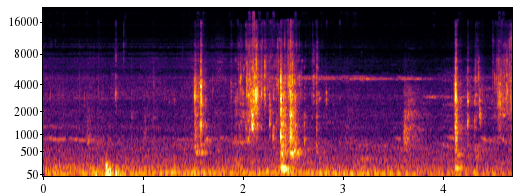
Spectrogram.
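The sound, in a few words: water being poured onto a potted plant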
